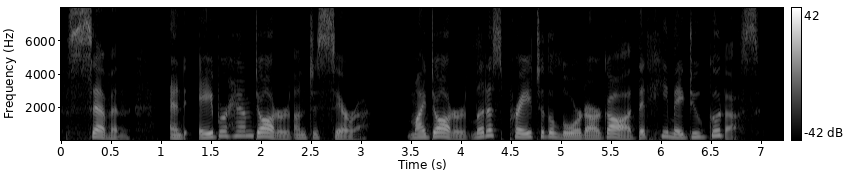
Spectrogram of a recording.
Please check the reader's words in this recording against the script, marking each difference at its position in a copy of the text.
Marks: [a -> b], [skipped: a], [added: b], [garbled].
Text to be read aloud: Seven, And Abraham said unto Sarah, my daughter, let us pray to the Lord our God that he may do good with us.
Seven, And Abraham [said -> daughter] unto Sarah, my daughter, let us pray to the Lord our God that he may do good [skipped: with] us.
